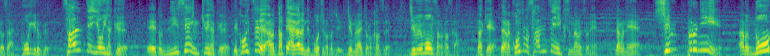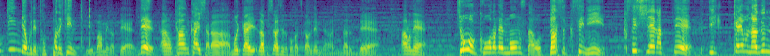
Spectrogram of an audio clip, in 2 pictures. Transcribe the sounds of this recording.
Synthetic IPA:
ɯasa̰ḭkoːɡekʲiɾʲo̞kɯ̟ | sãnd͡zẽɰ̃jõ̞ɰ̃çʲakɯ̟ | eːt̪ːo̞ɲ̟isẽ̞ŋkʲɨːçakɯ̟d̪e̞ko̞ːit͡sɨanod̪at̪ẽaɡaɾɯ̃nd̪e̞bo̞ːt͡ɕinot̪aid͡ʑimɯ̟nait̪ono̞kazɨ̰ | d͡ʑimɯ̟mõsɨt̪aːnokazɨ̥ka̰ | d̪ake̞d̪akaɾako̞it͡sɨmo̞sãnd͡zẽikɯ̥t͡sɨɲːaɾɯ̟nsjonḛ | d̪akaɾane̞̰ | ɕĩmpɯ̟ɾɯ̟ɲ̟i | ano̞no̞ːkʲĩnɾʲo̞kɯd̪e̞t̪ʰo̞pːad̪e̞k̬ʲĩnt̪ːe̞jɯ̟ːbãmẽ̞ɲ̟nat̪ːe̞̰d̪e̞ano̞t̪ãŋkaiɕi̥t̪aɾamo̞ːikːaiɾapʲi̥sɨɾaʑinokokɡat͡sɨ̥kaβaɾet̪emʲit̪ajinakaɲd͡ʑiɲinaɾɯ̟̃nd̪e̞̰ | ano̞ne̞̰ | t͡ɕo̞ːkʰo̞ːd̪at̪ẽ̞mmːõɰ̃sɨ̥t̪aːo̞d̪asɨkɯ̟̥se̞ɲ̟i | kɯ̥se̞ɕiaɡat̪ːe̞ikːaimo̞naɡɯ̟̃nː

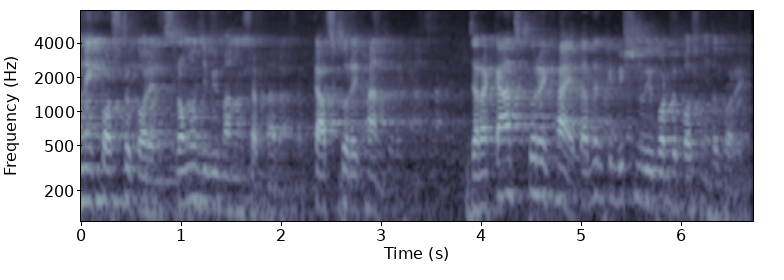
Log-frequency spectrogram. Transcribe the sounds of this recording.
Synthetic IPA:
ɔnekːɔʃʈokɔɾensɾɔmod͡ʑibimanuʃapnaɾa̰kad͡ʑkoɾekʰan | d͡ʑaɾakad͡ʑkoɾekʰaet̪ad̪eɾkebiʃonobipɔɾɖʱopɔt͡ɕʰond̪ʱokɔ̰ɾḛ

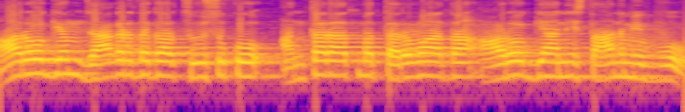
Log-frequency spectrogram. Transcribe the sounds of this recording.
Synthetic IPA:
aːɾoːɡjɐmd͡ʒaːɡɾɐt̪ɐɡɐt͡suːsukuɐnt̪ɐɾaːt̪mɐt̪ɐɾɐʋaːd̪ɐʔaːɾoːɡjaːnist̪ʰaːnɐmiʋːu

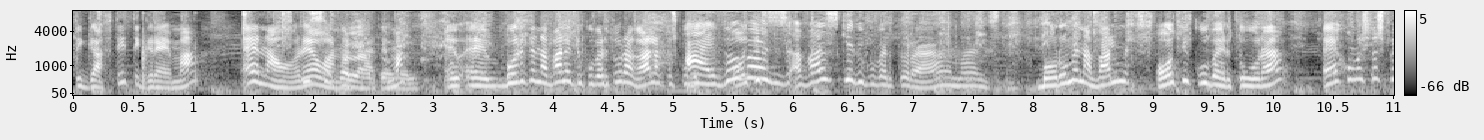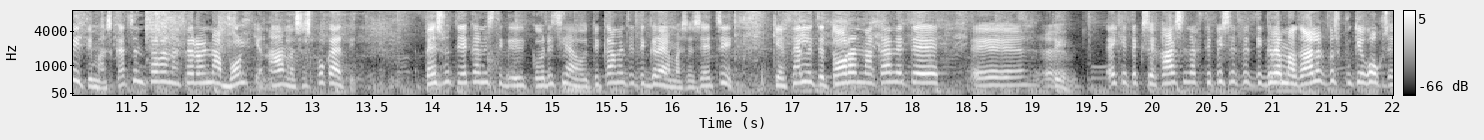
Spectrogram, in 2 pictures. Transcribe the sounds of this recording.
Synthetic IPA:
t̪iɡɐft̪it̪iɡɾe̞mɐ | enɐo̞ɾe̞oɐnlt̪emɐ | bo̞ɾit̪e̞nɐvɐle̞t̪ekuve̞ɾt̪uɾɐɣɐlɐk̚t̪oskueðovzisvɐziscet̪ikuve̞ɾt̪uɾɐɐmɐlist̪ɐbo̞ɾume̞nɐvɐlume̞o̞t̪ikuve̞ɾt̪uɾɐe̞xume̞st̪o̞spit̪imɐskɐt͡ssient̪i̥θelnɐfe̞ɾo̞e̞nɐbo̞lceɐnɐsɐspo̞kɐt̪i | peso̞t̪ie̞kɐnest̪iɡo̞ɾit͡sçɐo̞t̪ikɐnɐt̪et̪iɡɾe̞mɐsɐse̞t͡sice̞θe̞le̞t̪e̞t̪o̞ɾɐnɐkɐne̞t̪e̞ | e̞çe̞t̪e̞kse̞xɐsinɐxt̪ipise̞t̪e̞t̪iɡɾe̞mɐɣɐlɐk̚t̪o̞spuce̞ɣo̞kse

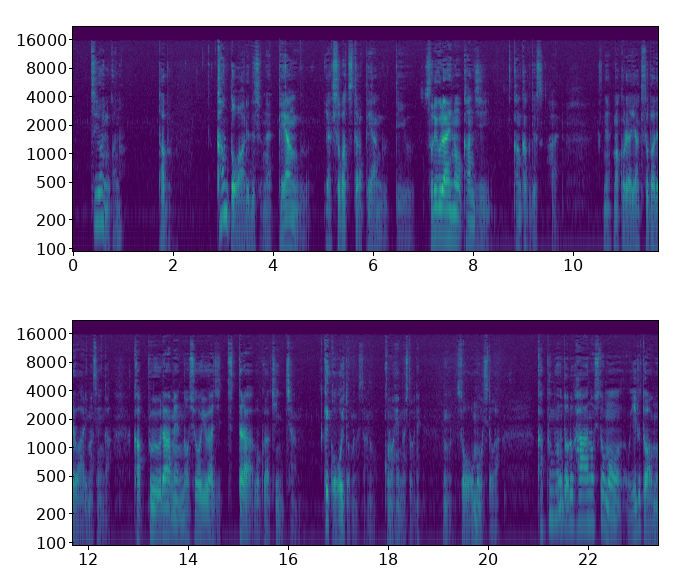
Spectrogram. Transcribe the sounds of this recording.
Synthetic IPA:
t͡sɨjo̞ino̞kana | t̪abɯ̟̃ŋ | kãnt̪o̞βaːɾe̞d̪e̞sɨjo̞ne̞pe̞ãŋɡɯ̰ | jakʲi̥so̞bat͡sɨ̥t̪ːaɾape̞ãŋɡɯ̟t̪ːe̞jɯ̟ː | so̞ɾe̞ɡɯ̟ɾaino̞kʰãɲ̟d͡ʑi | kãŋkakɯ̟d̪e̞sɨ̥hai | ne̞maːko̞ɾe̞βajakʲi̥so̞bad̪e̞βaːɾʲimasẽ̞ŋɡa̰kapːɯ̟ɾaːmẽ̞nːo̞ɕo̞ːjɯ̟ːaʑit͡sɨ̥t̪ːaɾa̰bo̞kɯ̟ɡakʲʰĩɲ̟t͡ɕã̰ŋ | ke̞kːo̞ːit̪o̞ːmo̞imasɨ̥ano̞̰ko̞no̞ɦẽ̞nːoçi̥t̪oane̞ | ɯ̟̃ɴso̞ːmo̞ɯ̟çi̥t̪o̞̰ɡa̰ | kʰapːɯnɯːd̪o̞ɾɯ̟ɦaːno̞çi̥t̪o̞mo̞iɾɯ̟t̪o̞βaomõ̞

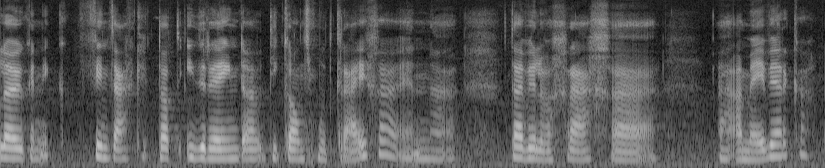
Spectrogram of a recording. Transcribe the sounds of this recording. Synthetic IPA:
løːkɛnɪkfɪntɛjxəd̥ɔtidəɾeːndikɑnsmutkrʔɛ̰jɣəɛ̰n | d̥aːrʋɪləʋəxraːx | a̰ːnmeːʋɛrkə

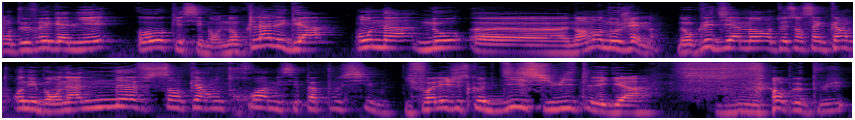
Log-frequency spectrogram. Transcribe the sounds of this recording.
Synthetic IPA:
ɔ̃d̪əvʁɛɡaɲe | okʲesɛbɔ̃d̪ɔ̃klaleɡaɔ̃nanoønɔʁmamɑ̃noʒɛmd̪ɔ̃kled̪jamɑ̃d̪øsɑ̃sɛ̃kɑ̃t̪ɔ̃nɛbɔ̃ːnanœfsɑ̃kaʁɑ̃t̪t̪ːχwamɛsɛpapɔsiblilfoaleʒyskod̪isɥit̪leɡa | ɑ̃pøply

